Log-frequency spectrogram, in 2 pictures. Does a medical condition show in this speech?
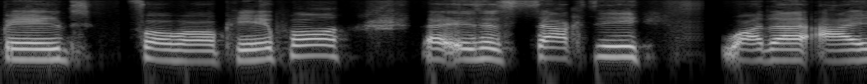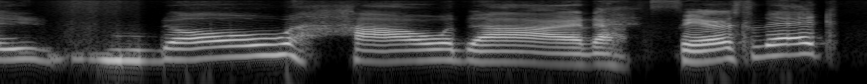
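Yes: Down syndrome; congenital.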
